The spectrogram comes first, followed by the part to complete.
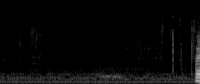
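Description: Quiet room tone with a low, steady electrical hum through the pulpit microphone, a few faint clicks just before the end, then a man's voice begins speaking right at the close.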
